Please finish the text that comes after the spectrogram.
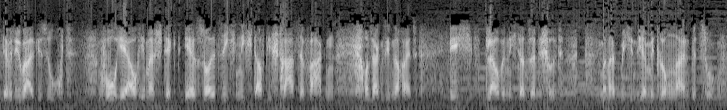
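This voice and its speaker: A man's voice: lowish voice, normal speed. A man playing a wary, polite police lieutenant colonel in a radio drama, hesitant and earnest, on the telephone. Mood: urgent, earnest. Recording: muffled phone line, faint noise.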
